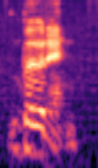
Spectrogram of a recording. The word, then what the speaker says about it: boudin: But I think the correct pronunciation is, Ruthie, what is that? Boudin? Boudin.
